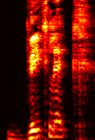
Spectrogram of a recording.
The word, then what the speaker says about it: BYGGLEK: are two of the lego meets ikea big click i think it's pronounced products they released today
